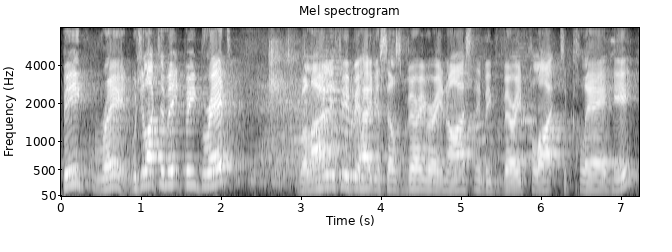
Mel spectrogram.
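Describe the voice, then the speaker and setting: A man's voice: a little high, fairly even intonation, moderate pace, roomy sound. A man leading a church service and introducing a puppet troupe to the children. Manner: friendly, upbeat compère.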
